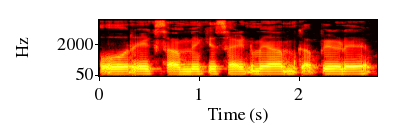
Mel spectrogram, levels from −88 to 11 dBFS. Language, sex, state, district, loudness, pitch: Hindi, male, Uttar Pradesh, Muzaffarnagar, -11 LUFS, 130 Hz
